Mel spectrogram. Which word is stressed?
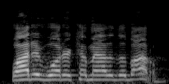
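come out. The stress is on "come out".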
